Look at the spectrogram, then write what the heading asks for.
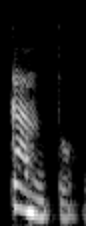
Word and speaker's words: canto: Canto, cantó. Veamos, cuando decimos canto, canto, la sílaba tónica la encontramos en can, canto. Por tanto, esa es una palabra grave.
